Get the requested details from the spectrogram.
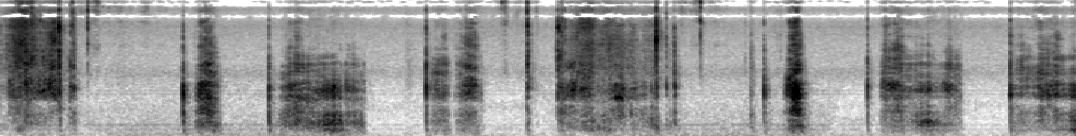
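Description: A yellow plastic stylus writes numbers on the honeycomb screen of a small hollow plastic magnetic drawing board resting on a table. Bursts of dry scratching and scraping come in short strokes separated by quiet gaps, with occasional sharp taps of the stylus against the plastic.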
